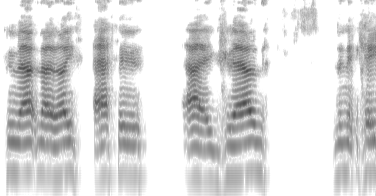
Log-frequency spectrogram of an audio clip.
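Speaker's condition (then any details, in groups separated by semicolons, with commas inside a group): Moebius syndrome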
